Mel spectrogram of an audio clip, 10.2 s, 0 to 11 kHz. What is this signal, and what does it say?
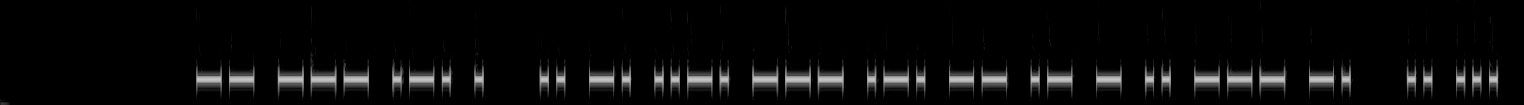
Morse code, heard as a keyed tone, about 23 wpm, 700 Hz. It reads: MORE INFORMATION IS
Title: Sentences from Top 1000 Words - Review Part 3 - 22wpm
